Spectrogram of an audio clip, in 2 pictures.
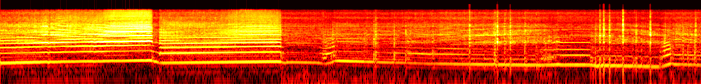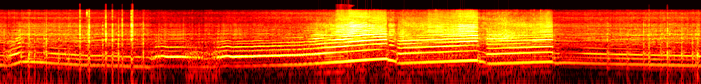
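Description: A motorcycle engine roars loudly up close, its pitch rising and falling as it shifts gears.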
